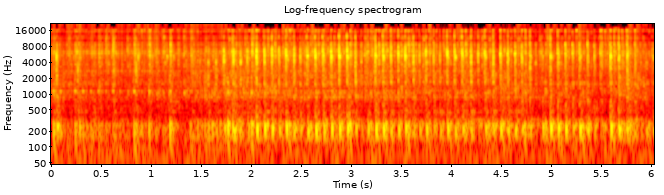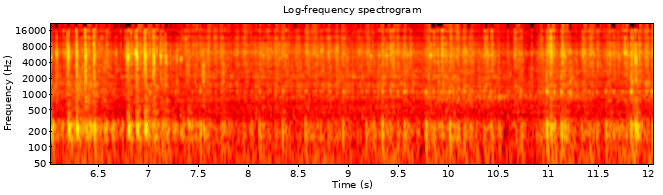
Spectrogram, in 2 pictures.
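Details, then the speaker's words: 1977 Toyota motorhome, engine fired up after sitting parked for months, possibly flooded: uneven lumpy idle with a loose tinny rattle that comes and goes, from the air cleaner housing after its mounting bolt was lost. "Turns out the reason it sounds so bad is I've lost a bolt that connected the air filter to"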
